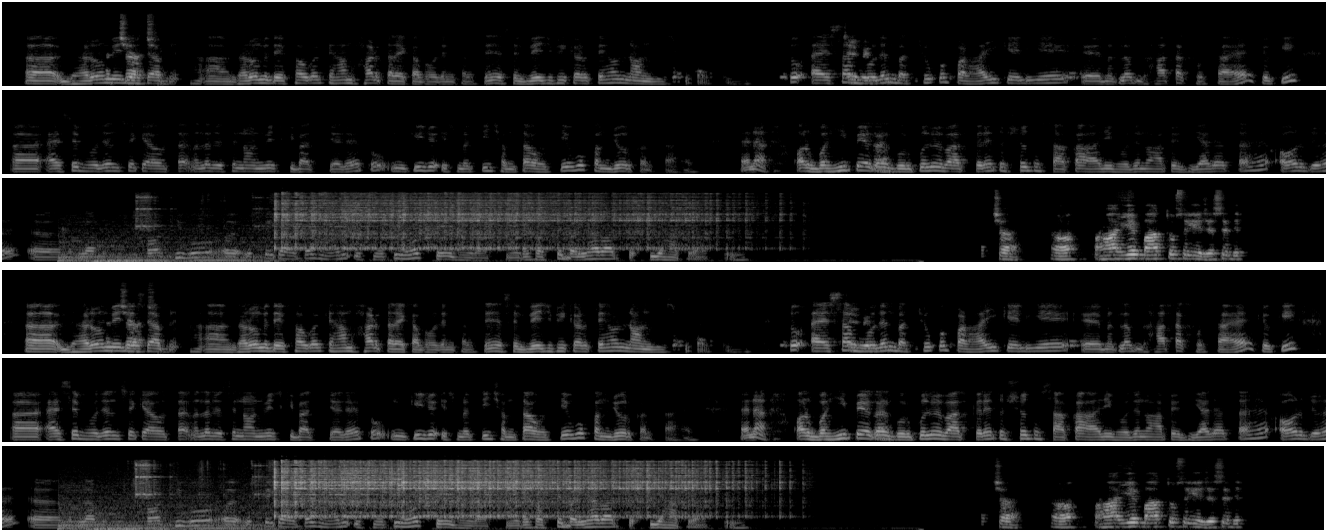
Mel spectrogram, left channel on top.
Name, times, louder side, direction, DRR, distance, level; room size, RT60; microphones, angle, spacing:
voice 1, 0.2-7.1 7.9-20.2 20.6-27.5 27.9-32.7 33.0-33.9, right 2 dB, 35° right, 0.4 m, -40 dB
sound 1, 27.0-34.5, right 8 dB, 65° right, 0.8 m, -31 dB
voice 2, 37.0-38.8, left 2 dB, 80° left, 1.5 m, -32 dB
4.1 x 2.0 x 3.6 m
head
